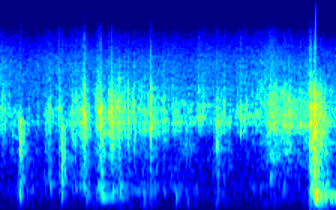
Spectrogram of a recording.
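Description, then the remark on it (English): Steady hiss of water running from a tap, continuous, with a few soft clatters and bumps mixed in and a brief louder splash near the end. “Turn off the water”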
